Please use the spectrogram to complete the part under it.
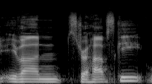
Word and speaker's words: Yvonne Strahovski: And I feel like I interviewed Yvonne Strahovski once.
